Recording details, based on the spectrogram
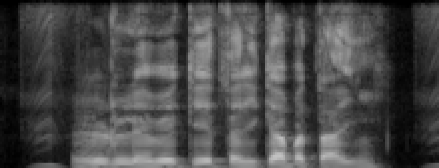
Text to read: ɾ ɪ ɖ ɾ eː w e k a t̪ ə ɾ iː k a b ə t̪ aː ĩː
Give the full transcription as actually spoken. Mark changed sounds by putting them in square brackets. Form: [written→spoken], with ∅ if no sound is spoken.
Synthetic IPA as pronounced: ɾ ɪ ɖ [ɾ→l] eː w e k [a→e] t̪ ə ɾ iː k a b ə t̪ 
